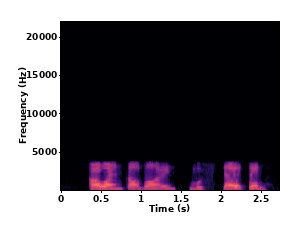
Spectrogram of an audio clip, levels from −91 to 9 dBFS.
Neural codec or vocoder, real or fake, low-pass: codec, 24 kHz, 1.5 kbps, HILCodec; fake; 3.6 kHz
